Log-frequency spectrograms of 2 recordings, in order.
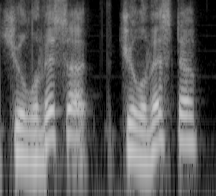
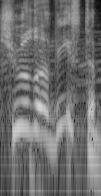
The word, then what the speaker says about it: Chula Vista: They combine an English pronunciation with a Spanish. So Chula in Spanish would be Chula. That's how you say it. Vista in Spanish would be Vista. So right. it should be like Chula Vista, baby. But no, it's Chula Vista. Anyway, but the key word for the 1 o'clock hour, Chula, C-H-U-L-A.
